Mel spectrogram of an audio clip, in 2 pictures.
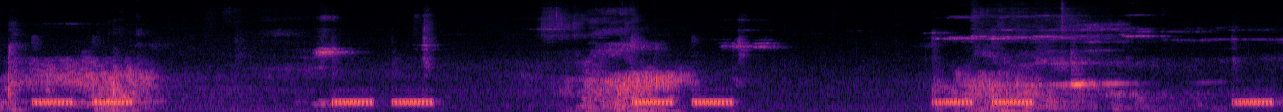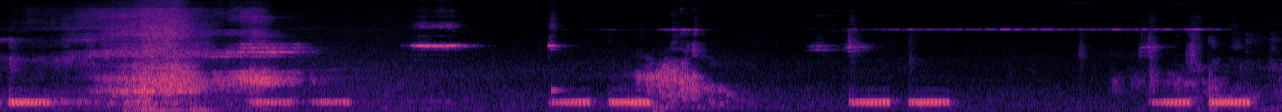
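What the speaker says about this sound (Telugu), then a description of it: "ఫోన్ లిఫ్ట్ చేయలేదు, మరొకసారి చేద్దాము." Unanswered phone call ringing back in repeated double-beep tones at regular intervals for about twenty-five seconds, with brief background noises between rings.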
